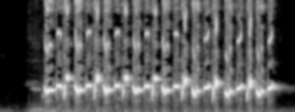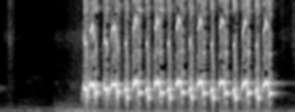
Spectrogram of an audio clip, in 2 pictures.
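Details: Yellow-vented bulbul pouring out long rapid-fire song as a lure: two dense bursts of fast, chattering, slurred notes, each about two and a half seconds, separated by a short silence.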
